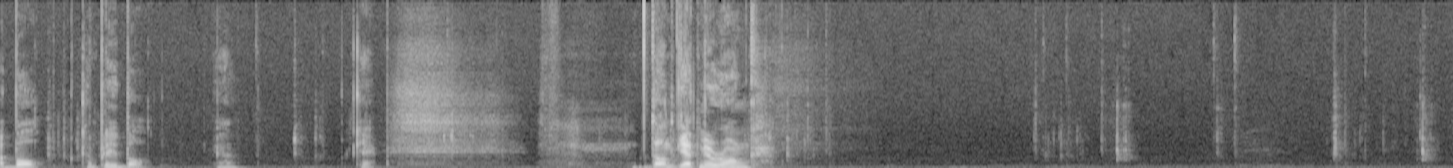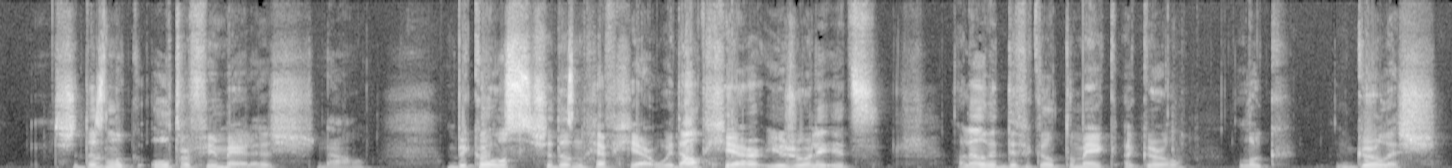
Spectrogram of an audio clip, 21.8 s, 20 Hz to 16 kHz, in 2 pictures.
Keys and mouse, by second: 9.8-12.4 ctrl+alt+right drag, 14.6 1, 15.1 [, 15.6 [, 19.6 2.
